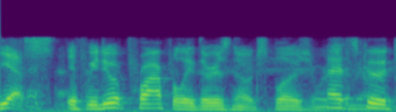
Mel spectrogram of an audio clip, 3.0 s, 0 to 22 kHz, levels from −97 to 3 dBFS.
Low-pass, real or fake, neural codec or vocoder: 5.4 kHz; real; none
